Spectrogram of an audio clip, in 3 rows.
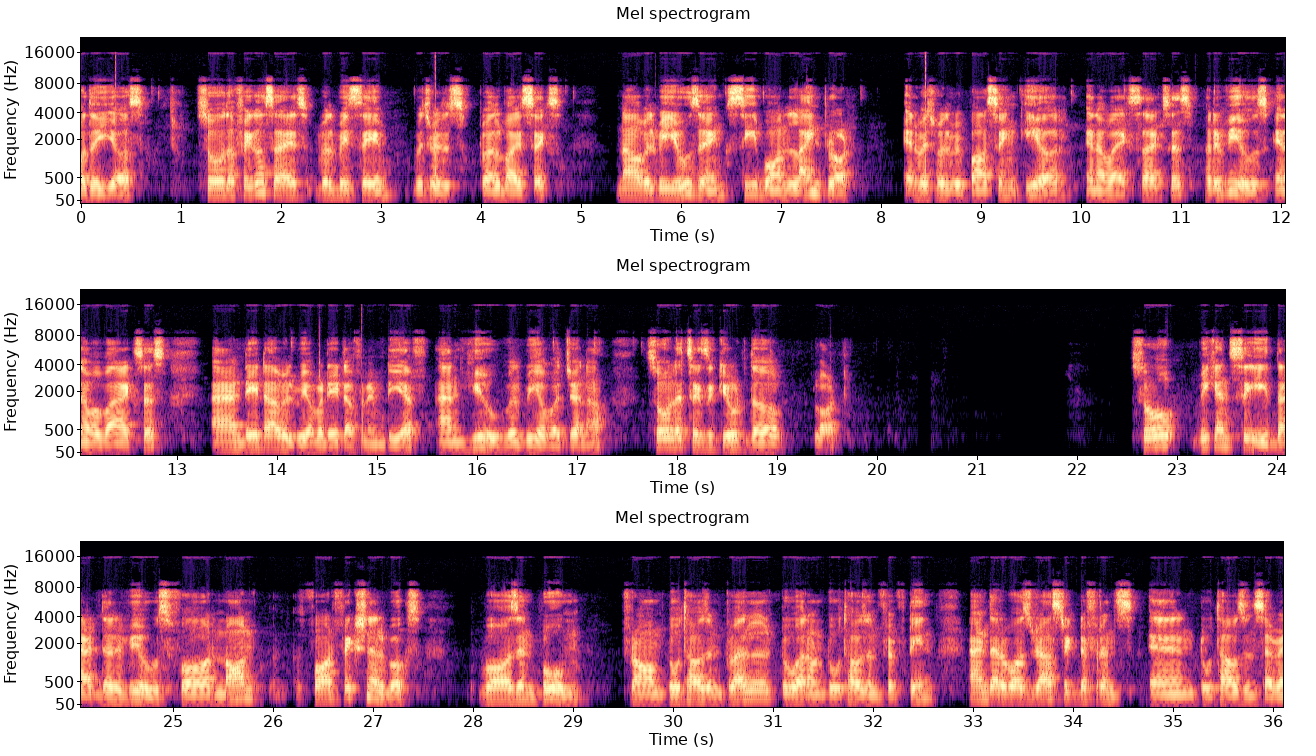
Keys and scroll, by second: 18.8 shift+Return.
